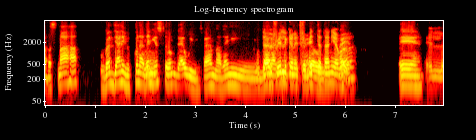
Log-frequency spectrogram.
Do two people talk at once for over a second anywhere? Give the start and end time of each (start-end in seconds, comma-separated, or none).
4.3-6.2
